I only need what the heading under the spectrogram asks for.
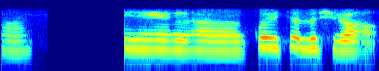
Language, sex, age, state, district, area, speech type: Manipuri, female, 18-30, Manipur, Bishnupur, rural, conversation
